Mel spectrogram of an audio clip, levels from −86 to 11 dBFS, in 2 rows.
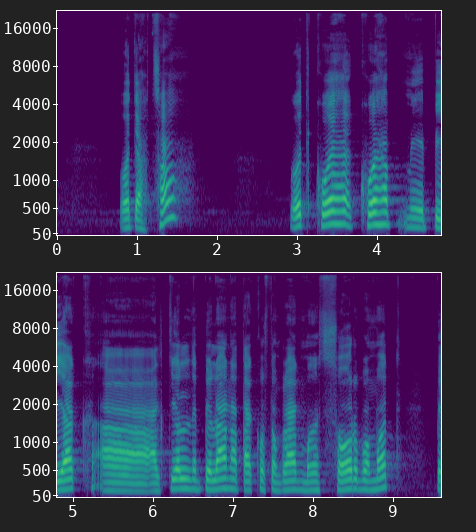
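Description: No technical faults can be heard anywhere in the speech recording.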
